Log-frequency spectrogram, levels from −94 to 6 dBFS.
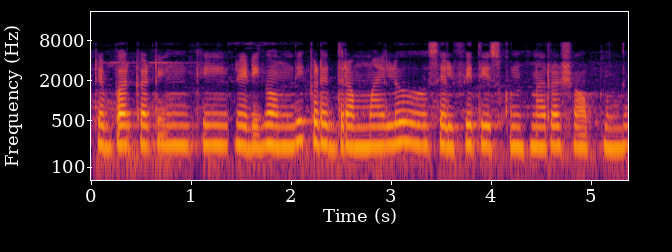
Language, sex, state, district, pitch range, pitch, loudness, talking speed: Telugu, female, Andhra Pradesh, Visakhapatnam, 205-215 Hz, 210 Hz, -20 LUFS, 125 wpm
